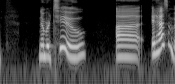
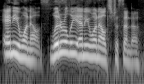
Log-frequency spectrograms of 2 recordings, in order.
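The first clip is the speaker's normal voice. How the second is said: sarcastic; 2 semitones higher, 8 dB louder than usual. Real, not acted. Sarcastic retort to the clip.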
